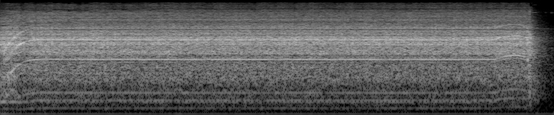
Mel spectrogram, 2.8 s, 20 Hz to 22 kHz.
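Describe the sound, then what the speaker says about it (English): A power drill fitted with a 1/16 inch bit bores into a wooden electric guitar neck, giving a steady, loud high-pitched whine that holds for a couple of seconds before spinning down abruptly, with no talking. "I'm just using a 1/16 inch drill bit."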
